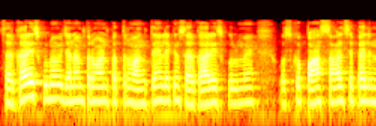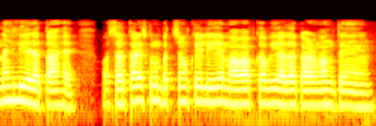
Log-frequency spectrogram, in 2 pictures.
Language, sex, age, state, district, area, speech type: Hindi, male, 60+, Rajasthan, Karauli, rural, spontaneous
